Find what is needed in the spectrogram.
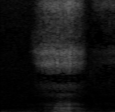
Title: Victorian Bulldog, Snoring Again #eastcoastinbulldog #victorianbulldog #bulldog puppy #snoring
